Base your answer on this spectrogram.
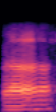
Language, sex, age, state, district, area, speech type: Sindhi, male, 60+, Gujarat, Kutch, urban, conversation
